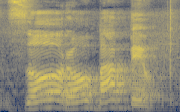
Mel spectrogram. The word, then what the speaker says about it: Zorobabel: Eita, a pronúncia é Zorobabel, é uma pronúncia difícil, E esse governador, vamos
